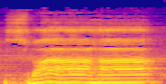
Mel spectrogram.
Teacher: स्वाहा हे पद स्वरित आहे उदात्त नाही अनुदात्त नाही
